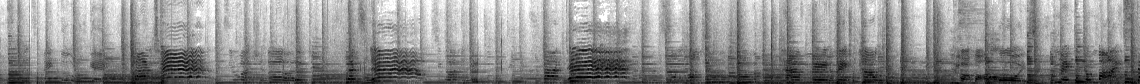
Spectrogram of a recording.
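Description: A woman singing a show tune live over backing music with a steady beat. She holds several long notes with a wide vibrato.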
